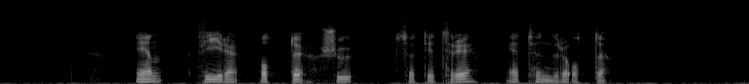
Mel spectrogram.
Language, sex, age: Norwegian, male, 36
